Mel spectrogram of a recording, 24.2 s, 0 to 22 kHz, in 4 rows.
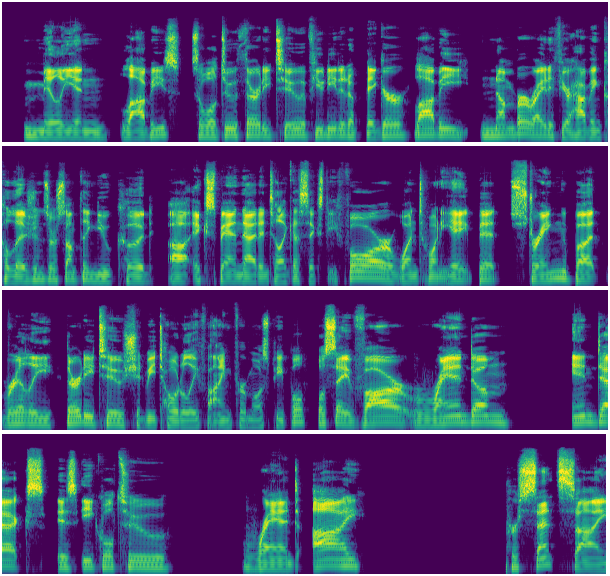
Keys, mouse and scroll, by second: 14.7-21.1 typing, 21.9 Tab, 22.6 Right, 22.9-24.2 typing.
